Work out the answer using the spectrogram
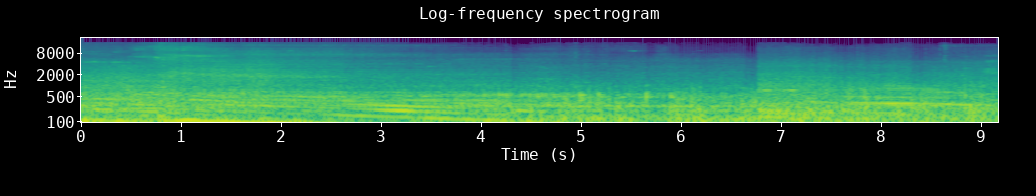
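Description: A sports car's engine pulls away with a loud, low exhaust note for about three seconds, its pitch falling as the car moves off. Then general street traffic noise follows, with another engine note rising briefly near the end.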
